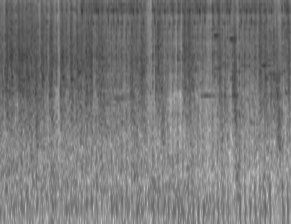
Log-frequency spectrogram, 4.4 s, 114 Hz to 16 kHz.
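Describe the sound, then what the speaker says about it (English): A Browning M2 heavy machine gun in the video game Generation Zero fires in a dense, continuous stream of heavy rapid shots, loud and close throughout. "You can also have something like M2, a Browning M2 heavy machine gun."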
